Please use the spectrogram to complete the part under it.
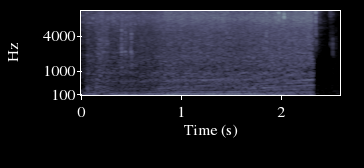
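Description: A car engine drones steadily in the PUBG video game as the vehicle drives and drifts, a loud continuous motor hum that cuts off abruptly near the end.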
